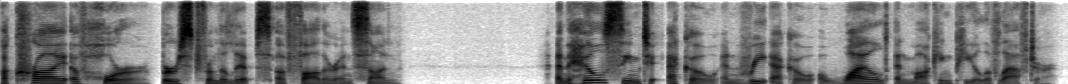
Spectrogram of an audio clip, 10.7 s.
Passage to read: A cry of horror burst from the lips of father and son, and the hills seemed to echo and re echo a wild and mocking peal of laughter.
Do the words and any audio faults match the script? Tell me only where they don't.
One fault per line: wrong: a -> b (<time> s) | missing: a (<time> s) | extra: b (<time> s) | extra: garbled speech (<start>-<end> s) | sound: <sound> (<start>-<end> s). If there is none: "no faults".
no faults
